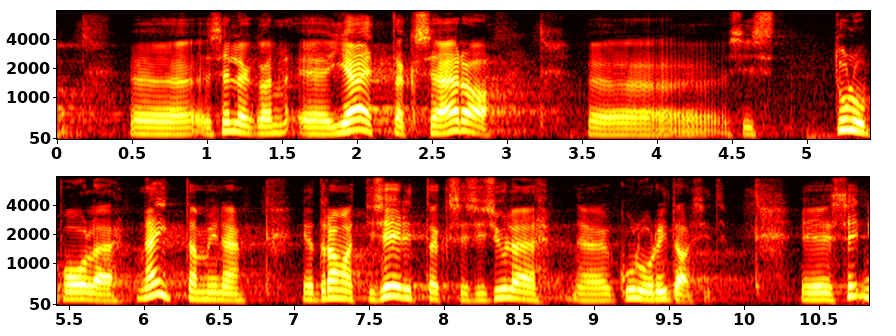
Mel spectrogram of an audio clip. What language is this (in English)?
Estonian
